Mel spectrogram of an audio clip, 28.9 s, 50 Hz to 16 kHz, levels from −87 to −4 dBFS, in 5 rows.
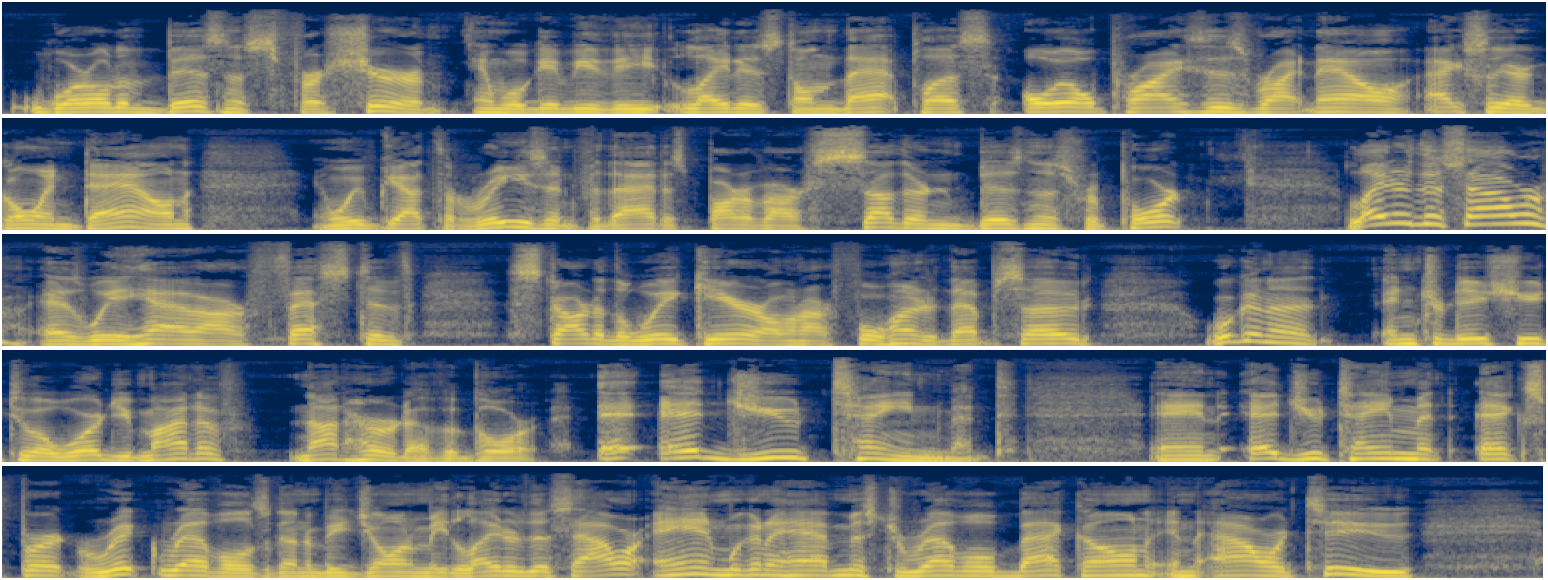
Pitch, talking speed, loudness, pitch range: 135 Hz, 200 wpm, -13 LUFS, 120-150 Hz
